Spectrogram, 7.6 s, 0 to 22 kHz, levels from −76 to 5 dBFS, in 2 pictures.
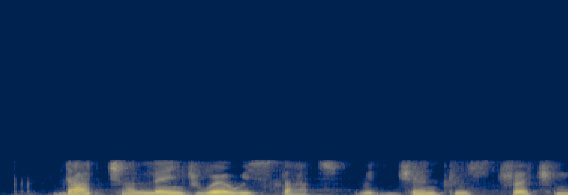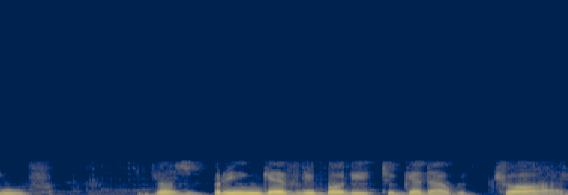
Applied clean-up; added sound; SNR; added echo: neural separator model SepFormer DNS4.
